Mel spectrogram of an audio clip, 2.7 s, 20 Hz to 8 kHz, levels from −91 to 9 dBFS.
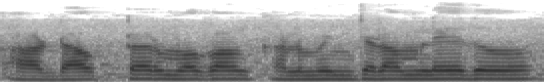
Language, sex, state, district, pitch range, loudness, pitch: Telugu, male, Telangana, Mahabubabad, 140-150 Hz, -16 LUFS, 145 Hz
